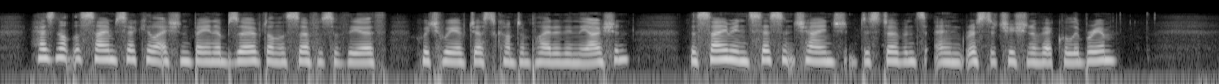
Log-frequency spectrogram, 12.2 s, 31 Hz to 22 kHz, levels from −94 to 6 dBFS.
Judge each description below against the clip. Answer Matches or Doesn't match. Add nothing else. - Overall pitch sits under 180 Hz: Doesn't match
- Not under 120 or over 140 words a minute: Doesn't match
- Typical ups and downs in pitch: Doesn't match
